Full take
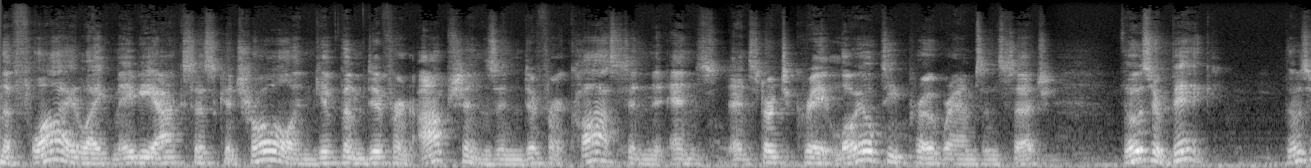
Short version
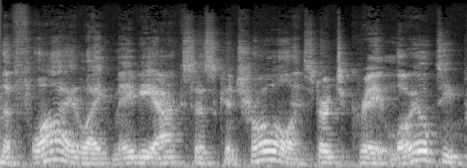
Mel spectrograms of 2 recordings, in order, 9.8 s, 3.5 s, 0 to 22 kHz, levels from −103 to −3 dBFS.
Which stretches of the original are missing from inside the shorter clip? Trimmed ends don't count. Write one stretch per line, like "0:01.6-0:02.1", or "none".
0:02.3-0:05.6

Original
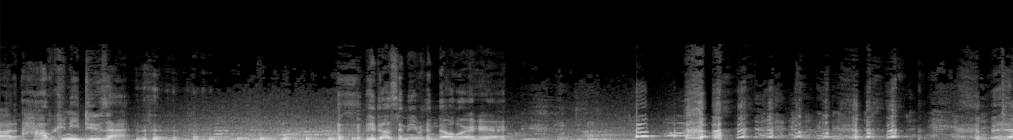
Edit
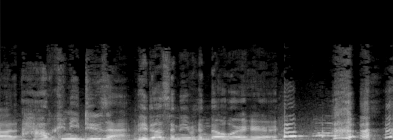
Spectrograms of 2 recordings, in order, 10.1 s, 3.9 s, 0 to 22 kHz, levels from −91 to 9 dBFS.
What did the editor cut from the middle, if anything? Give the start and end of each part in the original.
0:01.3-0:03.6
0:05.0-0:06.3

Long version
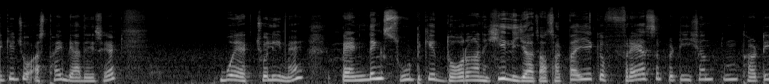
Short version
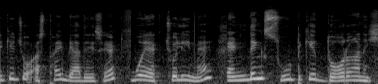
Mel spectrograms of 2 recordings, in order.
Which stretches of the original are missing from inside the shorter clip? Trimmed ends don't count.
0:01.3-0:02.2
0:03.2-0:03.5

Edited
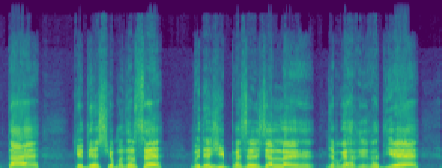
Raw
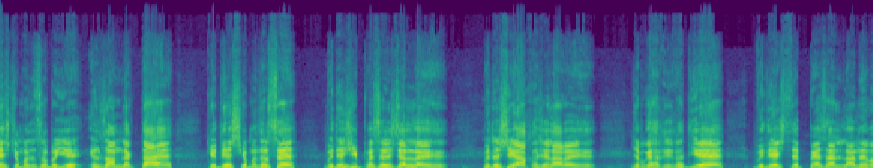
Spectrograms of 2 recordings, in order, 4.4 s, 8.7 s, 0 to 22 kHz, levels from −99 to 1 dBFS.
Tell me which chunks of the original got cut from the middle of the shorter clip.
0:04.5-0:06.2

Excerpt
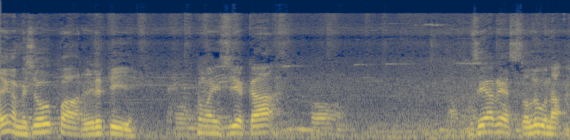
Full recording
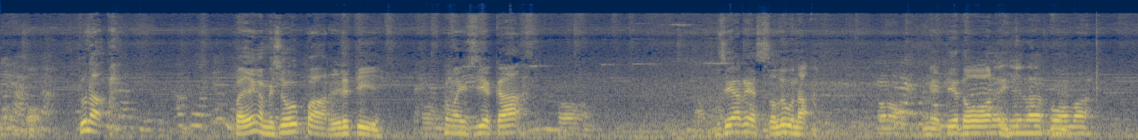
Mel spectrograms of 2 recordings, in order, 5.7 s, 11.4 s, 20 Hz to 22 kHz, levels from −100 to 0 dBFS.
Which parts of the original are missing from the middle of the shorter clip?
none

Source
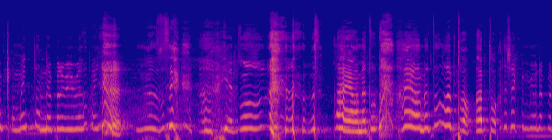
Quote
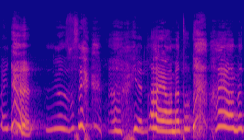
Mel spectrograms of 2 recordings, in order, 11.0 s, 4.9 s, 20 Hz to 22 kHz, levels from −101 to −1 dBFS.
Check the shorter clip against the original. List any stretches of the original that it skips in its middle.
0:04.7-0:06.6

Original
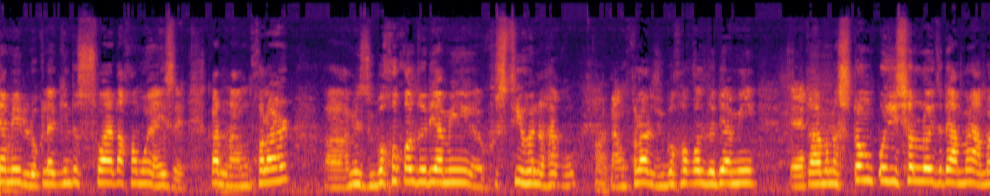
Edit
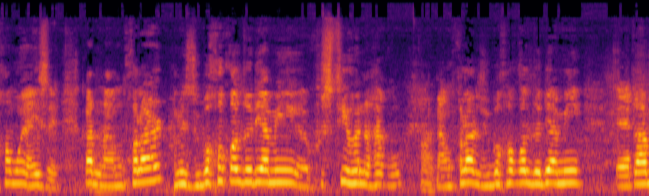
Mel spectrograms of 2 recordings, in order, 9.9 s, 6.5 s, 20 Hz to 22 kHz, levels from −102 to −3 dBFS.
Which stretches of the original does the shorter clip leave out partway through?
0:03.0-0:03.4

